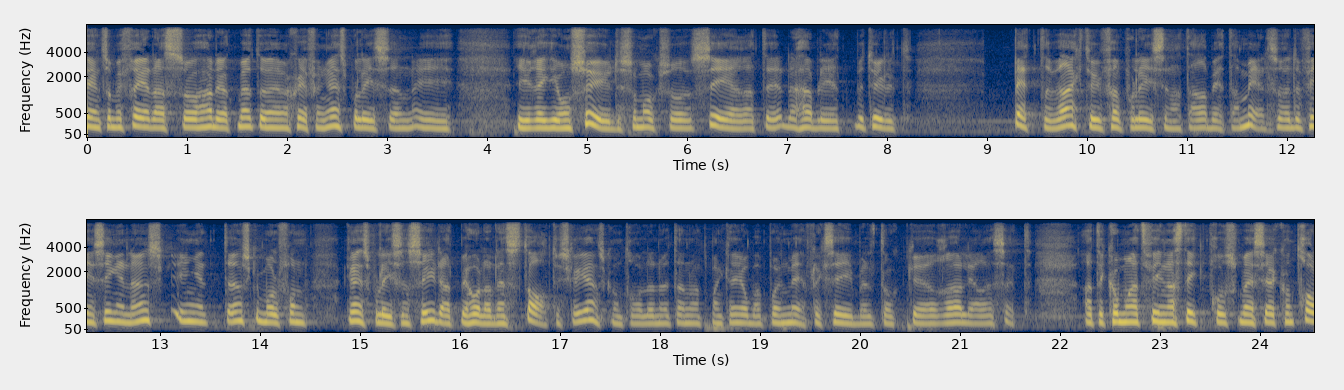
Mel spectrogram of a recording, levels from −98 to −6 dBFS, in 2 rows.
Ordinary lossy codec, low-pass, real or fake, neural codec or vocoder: none; 7.2 kHz; real; none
